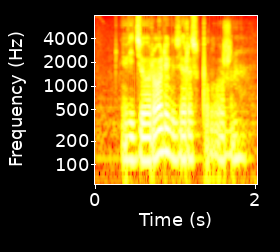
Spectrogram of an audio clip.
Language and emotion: Russian, neutral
